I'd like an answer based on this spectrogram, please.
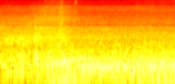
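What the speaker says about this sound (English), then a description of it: "let's go start up the engine and see our readings" A car engine runs steadily after its mass airflow sensor was cleaned, a loud, even idle rumble close by with a slight rise in revs partway through.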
